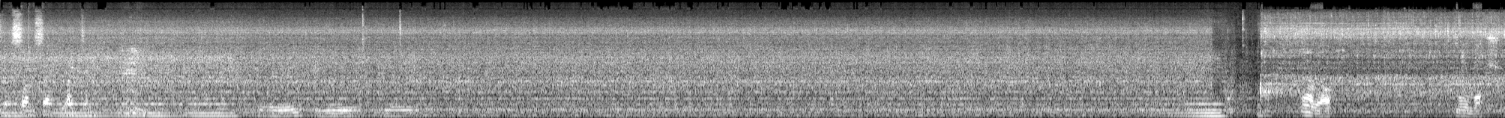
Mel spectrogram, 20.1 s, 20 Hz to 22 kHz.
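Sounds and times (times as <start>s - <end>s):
hiss of water running in: 16.8s - 20.0s.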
